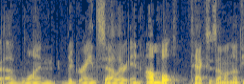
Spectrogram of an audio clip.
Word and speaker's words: Humble: know that it's pronounced humble and not humble.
